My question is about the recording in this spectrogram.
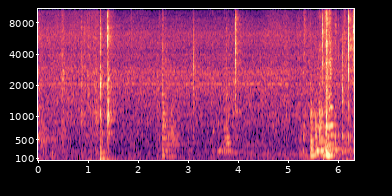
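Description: Faint scattered knocks and clicks of handling: a wooden chair being moved and an octave mandolin being picked up, with a slightly louder rustle of movement near the end.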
